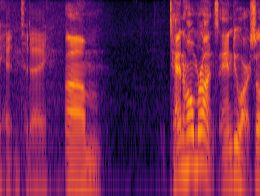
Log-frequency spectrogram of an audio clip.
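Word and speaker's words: Andújar: And first of all, make sure you roll your R's when you say Andujar. Andujar. Miguel Andujar. Yeah. Andujar.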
